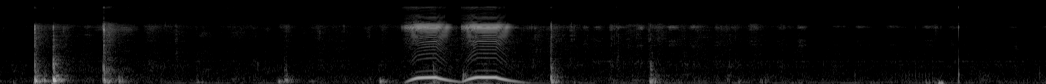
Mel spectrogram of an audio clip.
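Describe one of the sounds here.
A baby's hand slaps the floor.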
